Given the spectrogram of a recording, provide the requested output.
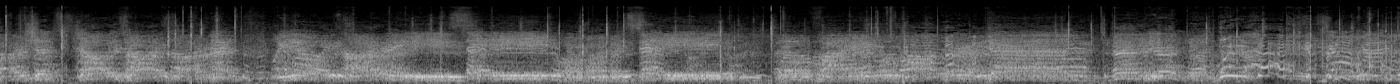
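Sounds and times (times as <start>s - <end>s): group of voices chanting: 0.0s - 14.0s.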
